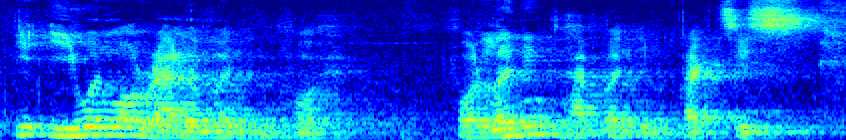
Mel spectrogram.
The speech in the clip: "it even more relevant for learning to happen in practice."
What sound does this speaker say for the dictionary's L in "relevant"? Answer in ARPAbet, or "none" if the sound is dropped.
L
